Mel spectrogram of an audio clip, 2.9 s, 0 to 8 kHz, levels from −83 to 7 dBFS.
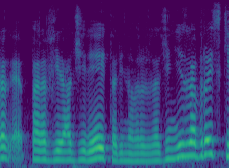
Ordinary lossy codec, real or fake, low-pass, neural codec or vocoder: none; real; none; none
